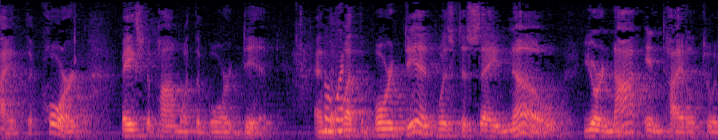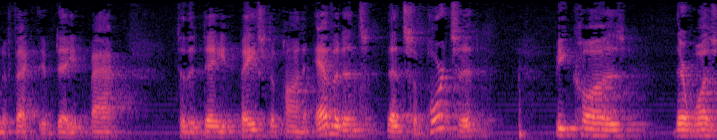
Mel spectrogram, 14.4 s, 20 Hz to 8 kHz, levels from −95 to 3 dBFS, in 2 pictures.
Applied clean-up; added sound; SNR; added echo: none; none; none; none.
